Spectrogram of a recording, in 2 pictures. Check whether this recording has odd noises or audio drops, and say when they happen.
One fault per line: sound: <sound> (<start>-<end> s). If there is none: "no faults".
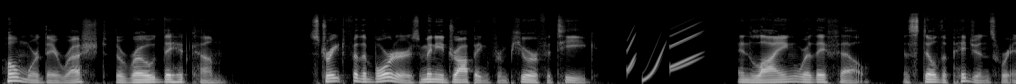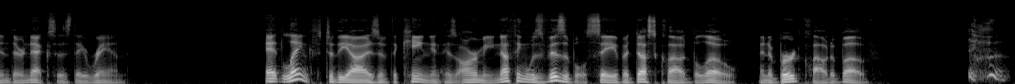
sound: chirp (6.3-7.1 s)
sound: cough (19.8-20.3 s)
